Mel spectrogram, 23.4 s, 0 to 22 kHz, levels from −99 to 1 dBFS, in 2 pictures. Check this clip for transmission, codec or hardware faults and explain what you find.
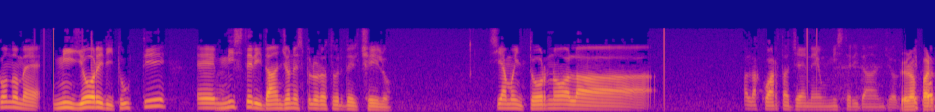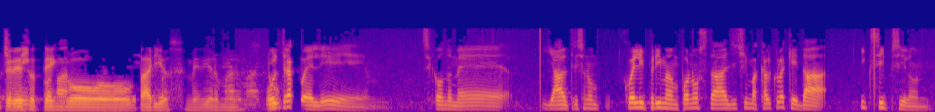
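Three faults are present: clock-slip ticks throughout, and two call-path problems between 11.56 and 15.51 s.

Word clock ticks run from 0.2 s to 23.34 s, roughly every 0.1 s, about 200 in all. The receiving device's clock drifts against the sender's, by something like 200 ppm. At each slip one sample is dropped or repeated, giving sharp ticks of uneven strength at a steady rate.

Speech suppressed in double talk affects 11.56 to 14.22 s, with drops of around 40 dB, and 15.36 to 15.51 s, about 35 dB deep. The sound dips and breaks up. The likely cause is an echo canceller that turned the talker down while both sides spoke.

Echo leak appears at 13.70 to 13.75 s and 14.48 to 15.0 s. It is a faint delayed copy, 258 ms behind, about 20 dB and then about 15 dB below the speech. The likely cause is loudspeaker pickup that the loudspeaker side's echo canceller failed to remove.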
